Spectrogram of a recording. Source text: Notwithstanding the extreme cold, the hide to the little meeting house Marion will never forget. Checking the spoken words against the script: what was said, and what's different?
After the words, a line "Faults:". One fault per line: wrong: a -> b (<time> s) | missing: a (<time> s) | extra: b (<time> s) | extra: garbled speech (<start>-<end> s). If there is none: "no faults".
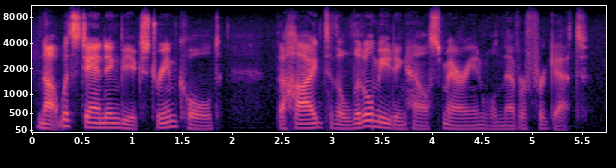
Notwithstanding the extreme cold, the hide to the little meeting house Marion will never forget.
Faults:
no faults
